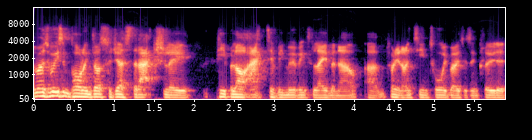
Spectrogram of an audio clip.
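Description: A man with a British accent, fairly low pitch and very fast pace. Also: ordinary pitch variation. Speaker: news editor. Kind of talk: casual chat. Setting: remote recording.

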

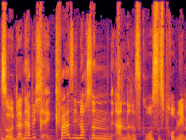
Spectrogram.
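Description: Talking at a very fast clip, a woman with a high pitch uses lively intonation and a bright, sharp tone. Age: 20s. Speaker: podcast host. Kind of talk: casual chat.

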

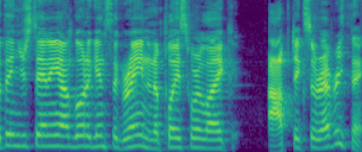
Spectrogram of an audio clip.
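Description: This man's voice has a bright, sharp tone and an American accent, on a very clean recording with a silent background. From Chicago, South Side. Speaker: stand-up comedian and podcaster. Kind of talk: casual chat.

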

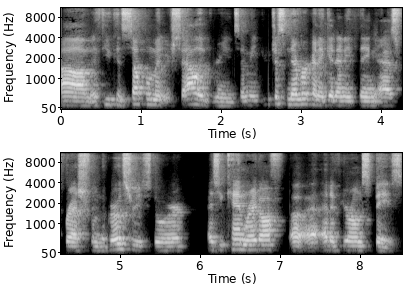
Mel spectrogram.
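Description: With a plain, everyday voice, a man talks at a fairly quick pace and fairly high pitch, his intonation fairly even but his loudness swinging widely. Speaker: farmer. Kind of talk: interview. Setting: video call.

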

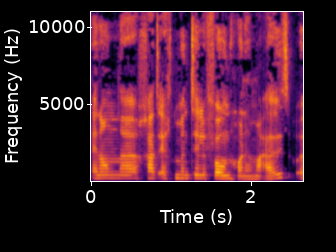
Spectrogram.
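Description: At a moderate pace and medium pitch, a woman speaks in a plain, everyday voice, captured in a very clean recording with a silent background. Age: 30s. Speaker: podcast host, wellbeing business co-founder. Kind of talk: casual chat.

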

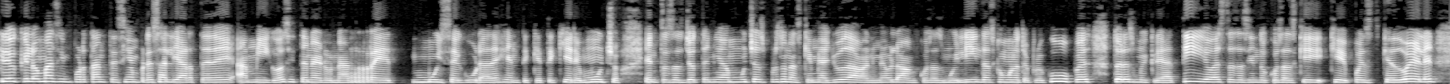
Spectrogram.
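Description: With monotone, flat intonation, a woman talks at a fairly quick pace and fairly high pitch, with hardly any pauses. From Colombia, Bogotá. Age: 20s. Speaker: booktuber and journalist. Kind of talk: casual interview chat.

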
